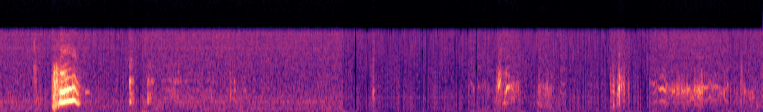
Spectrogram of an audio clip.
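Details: Dog Mia, after stent placement, gives one loud, harsh, honking cough, then only faint small sounds in a quiet room.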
